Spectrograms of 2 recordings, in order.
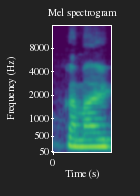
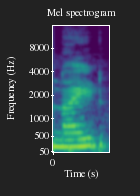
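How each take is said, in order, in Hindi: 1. शब्द k ध्वनि के साथ शुरू होता है। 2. शब्द k ध्वनि के बिना शुरू होता है। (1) "कनाइट नहीं पढ़ेंगे" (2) "इसको हम नाइट पढ़ेंगे"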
